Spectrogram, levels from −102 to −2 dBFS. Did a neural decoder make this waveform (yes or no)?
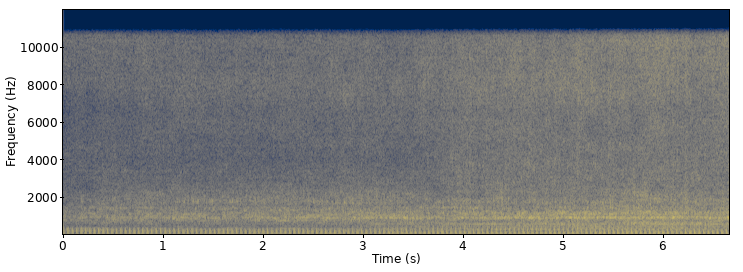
yes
